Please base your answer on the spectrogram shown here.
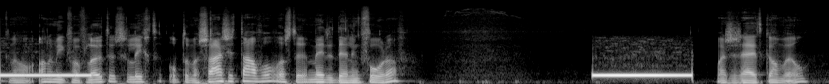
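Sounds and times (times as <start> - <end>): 
single-pitched telephone ringback tone during outgoing call: 0.0 - 0.9, 5.9 - 7.0
speech: 0.7 - 4.2, 7.2 - 8.2.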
